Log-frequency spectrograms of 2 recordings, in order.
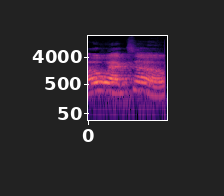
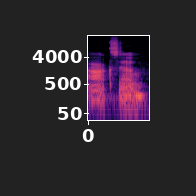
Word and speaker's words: OXO: the brand i have oh xo guys my mom informed me after this that it's actually pronounced oxo she's pretty cute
